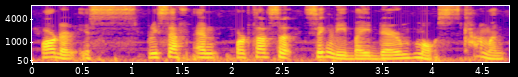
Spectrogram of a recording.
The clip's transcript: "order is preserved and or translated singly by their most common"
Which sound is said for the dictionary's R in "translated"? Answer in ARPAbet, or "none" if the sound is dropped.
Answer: none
